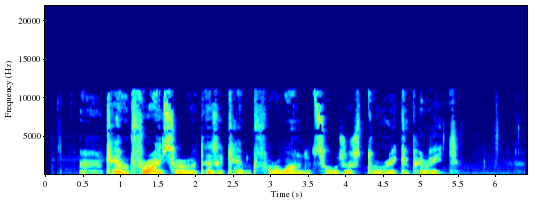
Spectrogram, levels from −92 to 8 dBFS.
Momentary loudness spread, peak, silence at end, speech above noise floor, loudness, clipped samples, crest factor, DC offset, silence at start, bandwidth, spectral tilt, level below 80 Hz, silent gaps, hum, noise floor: 16 LU; -8 dBFS; 0.95 s; 35 dB; -30 LUFS; under 0.1%; 24 dB; under 0.1%; 0.45 s; 11.5 kHz; -3.5 dB/octave; -54 dBFS; none; none; -66 dBFS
